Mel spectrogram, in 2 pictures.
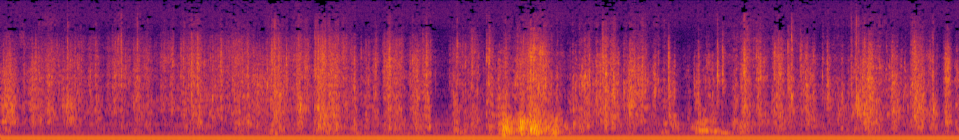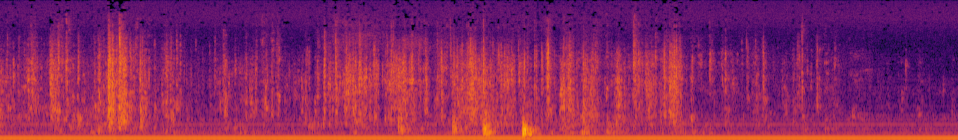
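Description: Paper building plans rustling and crackling as they are unrolled and handled, many short crackles, over a steady low electrical hum.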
